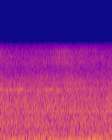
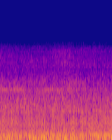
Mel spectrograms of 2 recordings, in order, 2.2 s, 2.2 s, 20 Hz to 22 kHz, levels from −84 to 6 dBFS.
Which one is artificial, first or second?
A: second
